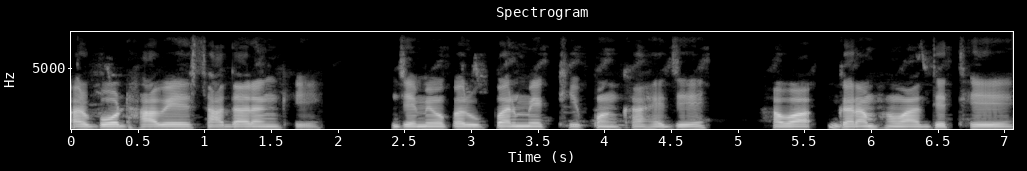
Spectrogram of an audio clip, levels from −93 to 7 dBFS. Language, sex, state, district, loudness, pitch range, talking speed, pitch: Chhattisgarhi, male, Chhattisgarh, Jashpur, -19 LUFS, 125-130 Hz, 160 wpm, 130 Hz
